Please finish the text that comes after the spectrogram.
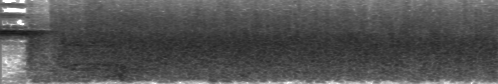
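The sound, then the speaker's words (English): A short, shrill whistle blast ends a round of a panel game, gaining a panellist an extra point, and is quickly swallowed by loud, sustained applause that continues steadily to the end. “So, at the end of that round, Paul Merton, speaking as a whistle-end, gained that extra point.”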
